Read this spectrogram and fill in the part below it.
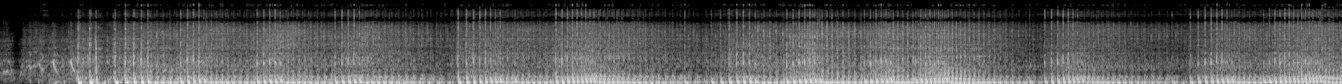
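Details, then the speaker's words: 1977 Harley-Davidson Ironhead Sportster 1000cc V-twin, 6502 miles, loose exhaust: lumpy and uneven, revs surging and sagging every second or two instead of settling. It isn't ticking over and won't hold a steady idle. "It's not ticking over."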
